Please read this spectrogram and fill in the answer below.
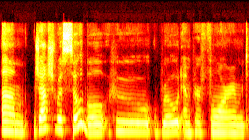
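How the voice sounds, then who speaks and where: A woman talks very slowly, her pitch moving in an ordinary way, over a quiet background. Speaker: art therapy researcher presenter. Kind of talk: online presentation. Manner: hesitant with many fillers.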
